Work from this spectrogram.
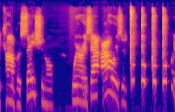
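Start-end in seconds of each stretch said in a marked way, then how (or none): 2.1-3.5 quick boops jumping much higher; rapid-fire boops. Shown as a demonstration. Announcer imitates the pace of his calls with quick boops. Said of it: "It's very rapid fire".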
